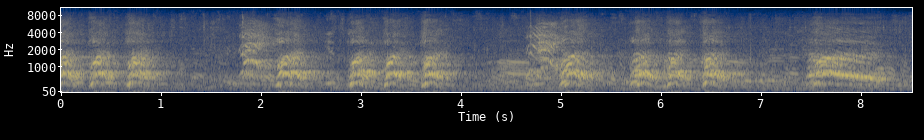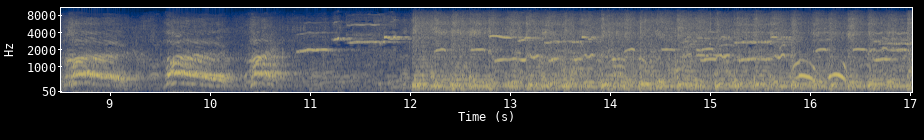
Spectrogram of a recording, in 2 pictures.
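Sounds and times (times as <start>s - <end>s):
group shouting in rhythm: 0.0s - 1.0s, 1.8s - 3.9s, 4.7s - 6.7s.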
